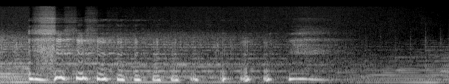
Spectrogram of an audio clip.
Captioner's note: laughing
